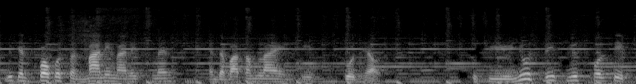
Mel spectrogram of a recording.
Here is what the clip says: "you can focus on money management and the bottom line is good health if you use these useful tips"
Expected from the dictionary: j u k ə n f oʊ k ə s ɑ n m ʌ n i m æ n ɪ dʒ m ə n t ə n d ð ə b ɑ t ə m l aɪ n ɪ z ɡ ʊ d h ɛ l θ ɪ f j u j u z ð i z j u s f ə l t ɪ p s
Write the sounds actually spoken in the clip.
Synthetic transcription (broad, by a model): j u k ə n f oʊ k ə s ɑ n m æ n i m æ n ɪ dʒ m ə n t ə n d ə b ɑ t ə m l aɪ n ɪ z ɡ ʊ d h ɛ l t ɪ f j u j u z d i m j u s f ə l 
